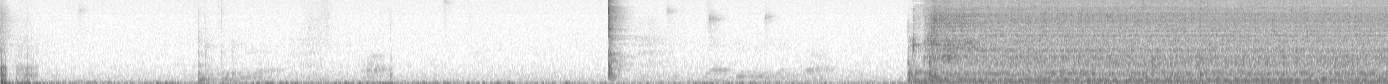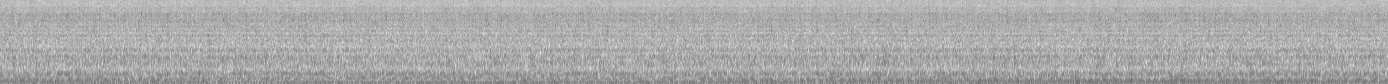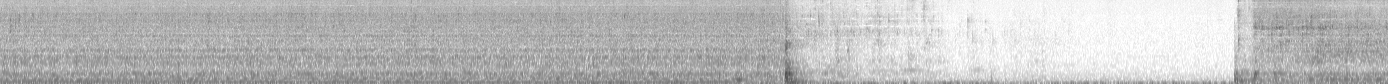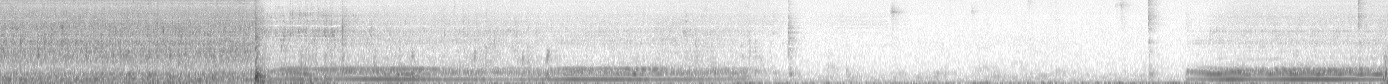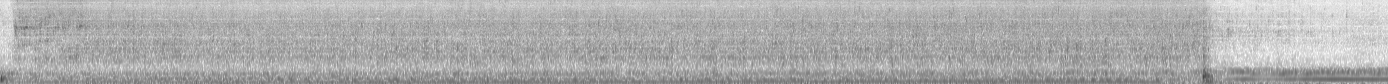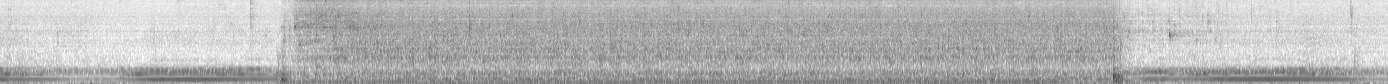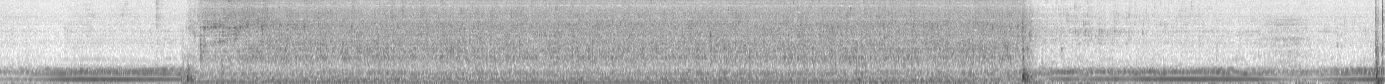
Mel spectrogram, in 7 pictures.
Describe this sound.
the sound of a washing machine in a house in london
